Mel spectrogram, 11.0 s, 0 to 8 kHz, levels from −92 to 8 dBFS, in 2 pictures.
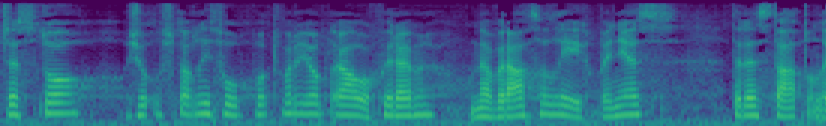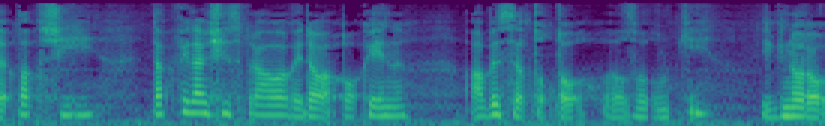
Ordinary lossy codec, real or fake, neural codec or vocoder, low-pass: MP3, 32 kbps; fake; autoencoder, 22.05 kHz, a latent of 192 numbers a frame, VITS, trained on many speakers; 7.2 kHz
